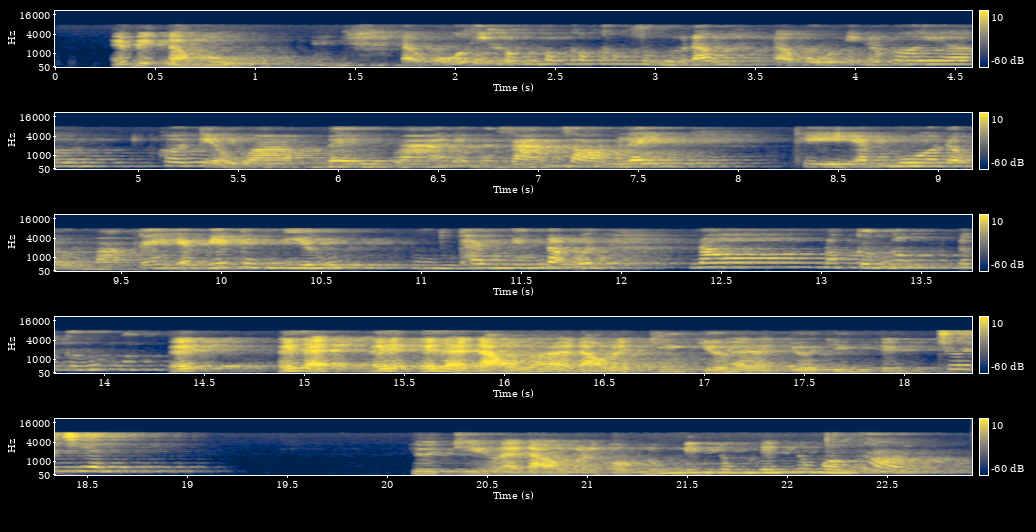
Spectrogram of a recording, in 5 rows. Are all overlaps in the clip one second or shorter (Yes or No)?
Yes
